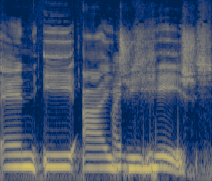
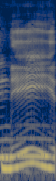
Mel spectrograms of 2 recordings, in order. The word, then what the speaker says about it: neigh: So ni tu when it comes to verb, it becomes neigh. Yeah. Okay, and when we pronounce it, we somehow silence the word gh tu lah. So it becomes neigh only.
